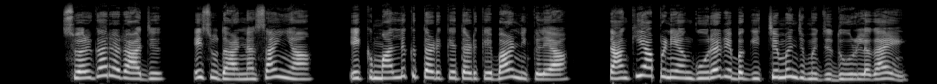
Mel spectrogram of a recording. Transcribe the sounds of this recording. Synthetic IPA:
swɐɾɡaɾaɾaːd͡ʒ | eːsʊd̪ʱaːɾñasãːĩjã | eːkmaːləkt̪ɐɽket̪̬ɐɽkebaːɽnɪklja | t̪ãːkiaːpɽ̃eɐ̃ŋɡuːɾaɾebɐɡiːt͡ʃemɐ̃nd͡ʒmɐ̃d͡ʒd̪uːɾlɐɡaːeː

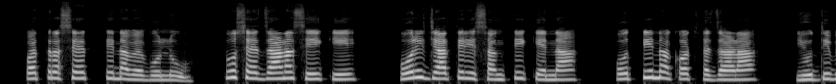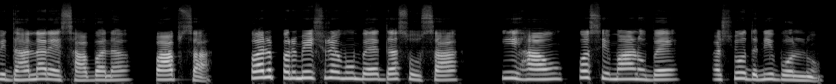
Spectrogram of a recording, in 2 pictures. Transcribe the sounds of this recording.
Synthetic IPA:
pɐt̪ɾəsɛt̪ɪnãbɛboːlu | t̪ʊsɛd͡zaːɽ̃asiki | ɦoːɾid͡ʒaːt̪iɾisɐ̃ŋɡət̪ikeːna | ɦoːɾt̪ɪnãkɔːt͡ʃʰɛd͡zaːɽ̃a | jɐɦuːd̪ibɪd̪ʱaːnaɾɛɦɪsaːbanɐ | paːpsa | pɐɾpɐɾmeːʃɾɛmũbɛd̪ɐsusa | kiɦãːũkoːsimaːɽ̃ũbɛ | ɐʃʊd̪ʱnĩboːlnu

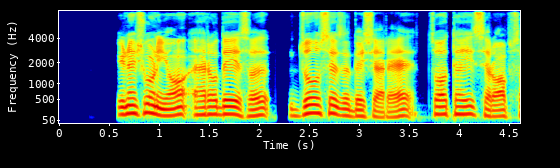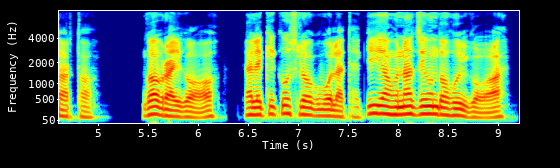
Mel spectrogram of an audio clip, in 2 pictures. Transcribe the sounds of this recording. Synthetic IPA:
ɪɽ̃ɛʃʊɽ̃ɪjɔɛːɾoːd̪eːs | d͡zoːseːd͡zɛd̪eːʃaɾɛt͡sɔt̪ʰɛɦɪsɛɾɔapsəɾt̪ʰɔ | ɡʱɔbɾaːiɡɔɔ | kɛːlɛːkikʊt͡sʰloːɡboːlat̪ʰɛkijɐɦʊnad͡zɪʊ̃nd̪ɔɦʊiɡɔɔaː

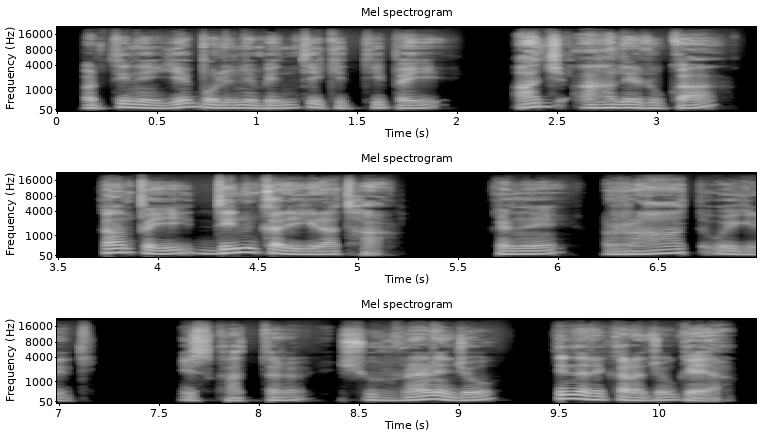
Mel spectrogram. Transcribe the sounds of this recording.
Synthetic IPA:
pɐɾt̪ɪnẽjeboːlinẽbɪ̃nt̪ikɪt̪ːipɐi | ɐd͡ʒɐɦãleɾʊka | kãpeid̪ɪnkɐɾiɡɪɾat̪ʰa̰ | kɐne | ɾaːt̪ɦo̰ːiɡɪɾit̪ʰi̥ | ɪskʰaːt̪ːəɾjiːʃuɾɛːɽ̃ed͡ʒo | t̪ɪnãɾekɐɾad͡ʒoɡɐja̰ː

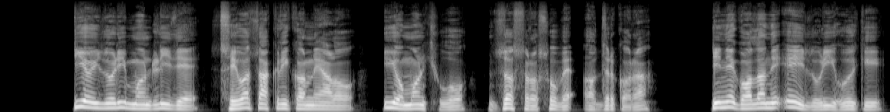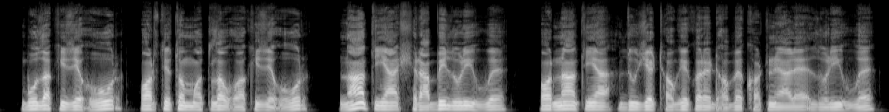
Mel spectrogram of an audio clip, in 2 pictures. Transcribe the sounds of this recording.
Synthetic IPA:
t̪ɪjoiloːɽimɐ̃ɳɖɭid̪ɛ | seːʋat͡saːkɾikɐɾnɛaːɭɔ | ɪɔmɐɽ̃ʊt͡ʃʰɦʊɔ | d͡zɐsɾɔsobɛɐd̪əɾkɔɾa | t̪ɪnɛ̃ɡɔlːanɛʔeːiloːɽiɦʊɛki | boːlakid͡zeɦoːɾɔɾt̪eːt̪omɐt̪ləbɦoakid͡zeɦoːɾ | nat̪ɪ̃jãʃɐɾaːbiloːɽiɦʊɛ | ɔɾnãt̪ɪ̃jãd̪ud͡ʒɛʈʰɔːɡɛkɔɾɛɖʱɔːbɛkʰɔʈñɛaːɭɛloːɽiɦʊɛ

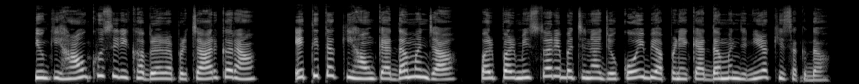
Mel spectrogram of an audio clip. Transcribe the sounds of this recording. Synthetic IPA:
kjũːkiɦãːũkʰʊsiɾikʰɐbɾaɾapɾɐt͡ʃaːɾkɐɾã | eːt̪ʰit̪ɐkːiɦãːũkɛːd̪amɐ̃nd͡ʒa | pɐɾpɐɾmeːsɾaɾeʋɐt͡ʃnãd͡ʒokoːibʱiaːpɽ̃ekɛːd̪amɐ̃nd͡ʒnĩɾɐkʰːisɐkd̪aː

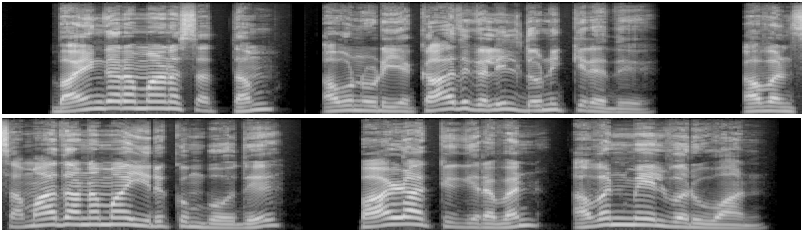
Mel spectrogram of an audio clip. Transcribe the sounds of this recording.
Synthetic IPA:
bɐjɐŋɡɐɾɐmaːnɐsɐt̪ːɐm | ɐʋɐnɯɽɐjɐkaːðɯɣɐɭɪld̪ɔɳɪkːɪrɐðɯ | ɐʋɐnsɐmaːðaːnɐmaːjɪɾɯkːɯmpoːðɯ | paːɻaːkːɯɣɪrɐʋɐnɐʋɐnmeːlʋɐɾɯʋa̰ːn

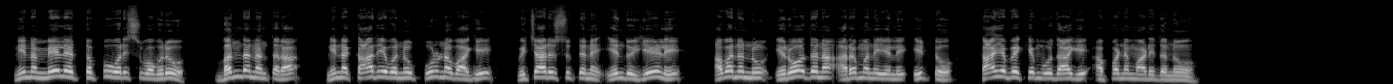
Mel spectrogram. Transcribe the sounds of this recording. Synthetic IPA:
ninːɐme̞ːle̞t̪ɐpːuʋɐɾisuʋɐʋɐɾu | bɐnd̪ɐnɐnt̪ɐɾɐ | ninːɐkaːɾjɐʋɐnːupuːɾɳɐʋaːɡi | ʋit͡ʃaːɾisut̪ːeːne̞ʔend̪uɦeːɭi | ɐʋɐnɐnːuɛɾɔːd̪ɐnɐʔɐɾɐmɐnɛjɐlːiʔiʈːu | kaːjɐbeːke̞mbuʋud̪aːɡiʔɐpːɐɳemaːɽid̪ɐnu

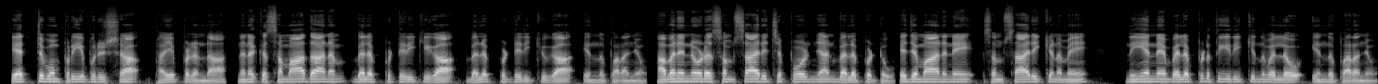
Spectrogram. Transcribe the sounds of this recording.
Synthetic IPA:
e̞ːtːɐʋumprijɐpuɾuʂɐbʱɐjɐpːeɽeɳɖaninɐkːɨsɐmaːd̪ʱaːnɐmbe̞lɐpːeʈːiɾikʲːuɣɐbe̞lɐpːe̞ʈːiɾikʲːuɣɐe̞nːupɐrɐɲːuɐʋɐne̞nːo̞ːɽɨsɐmsaːɾit͡ɕːɐpːo̞ːɭɲaːnbe̞lɐpːe̞ʈːujed͡ʑɐmaːnɐne̞sɐmsaːɾikʲːɐɳɐme̞ | niːenːe̞be̞lɐpːe̞ɽut̪ːijiɾikʲːunːuʋɐlːo̞ːe̞nːupɐrɐɲːu

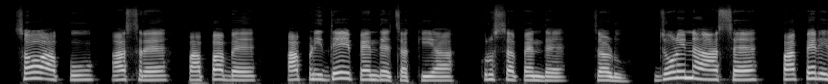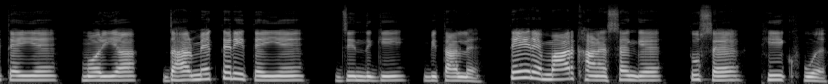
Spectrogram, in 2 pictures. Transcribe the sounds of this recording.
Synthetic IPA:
sɔaːpːuaːsɾɛpaːpabɛ | aːpɽ̃id̪eːipɛ̃ːnd̪ɛt͡ʃɐkːɪja | kɾʊsapɛ̃ːnd̪ɛ | t͡sɐɽu | d͡zʊɽ̃inaaːsɛ | paːpɛɾit̪ɛ̃ːĩjɛ̃ | mɔːɾɪja | d̪ʱaːɾmɪk̚t̪ɛɾit̪ɛ̃ːĩjɛ̃ | d͡zɪ̃nd̪əɡibɪt̪aːlɛ | t̪eːiɾɛmaːɾkʰaːɽ̃ɛsɛ̃ːŋɡɛ | t̪ʊsɛʈʰiːkɦʊɛ

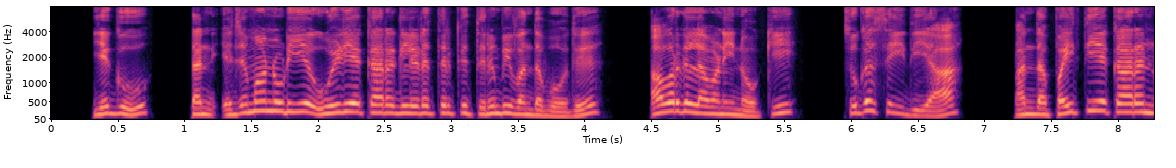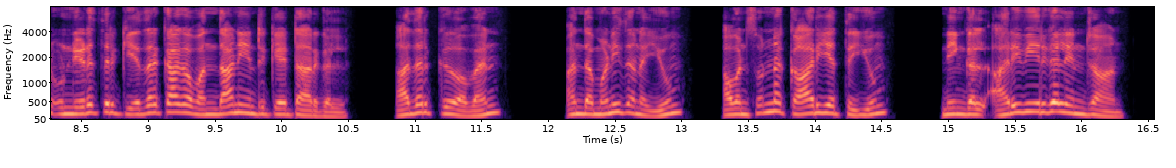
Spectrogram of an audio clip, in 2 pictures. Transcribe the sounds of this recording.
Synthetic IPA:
ɛɣu | t̪ɐnɛd͡ʒɐmaːnɯɽɐjɐuːɻɪɻɪjɐkːaːɾɐɾɣɐɭɪɽɐt̪ːɪrkɯt̪ːɪɾɯmbiʋɐnd̪ɐp̬oːðɯ | ɐʋɐɾɣɐɭɐʋɐnɐɪnoːki | sʊɣɐsɛjðɪjaː | ɐnd̪ɐpɐɪt̪ːɪjɐkːaːɾɐnʊnːɪɽɐt̪ːɪrk̬ɯɛðɐrkaːɣɐʋɐnd̪aːnɛndrɯkeːʈːaːɾɣɐɭ | ɐðɐrkɯɐʋɐn | ɐnd̪ɐmɐnɪðɐnɐjɯm | ɐʋɐnsɔnːɐkaːɾɪjɐt̪ːɐjɯm | niːŋɡɐɭʔɐ̰rɪʋiːɾɣɐɭɛndraːn

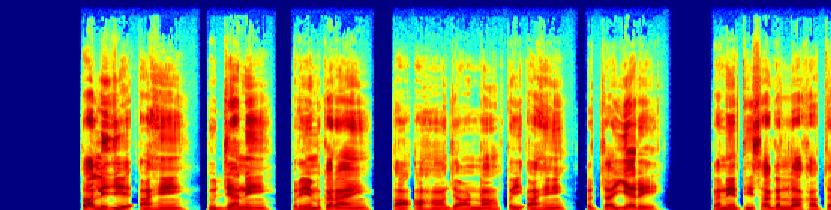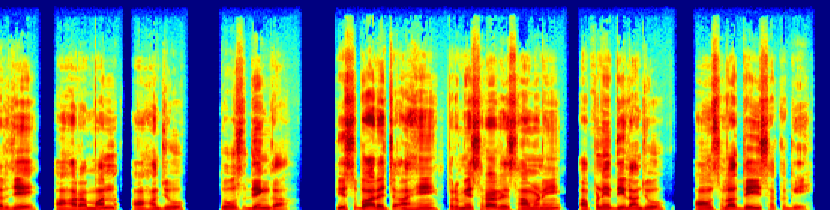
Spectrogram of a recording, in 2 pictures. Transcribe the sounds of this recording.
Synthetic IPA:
t̪aːlid͡ʒeʔɐɦẽd̪ʊd͡ʒãnepɾeːmkɐɾãːẽt̪ãʔɐɦãd͡ʒaːɽ̃napɐiʔɐɦẽsɐtːʃaːijaɾe | kɐnet̪ɪsaɡɐlːakʰaːt̪ːəɾd͡ʒeɐɦãɾamɐnɐɦãd͡ʒo | d̪oːs̬d̪ẽːŋɡa̰ | t̪ɪsbaːɾet͡ʃəɐɦẽpɐɾmeːsɾaɾesaːmɽ̃eɐpɽ̃ed̪ɪlãd͡ʒo | ɦãːʊ̃slad̪eːisɐkɡḛː

